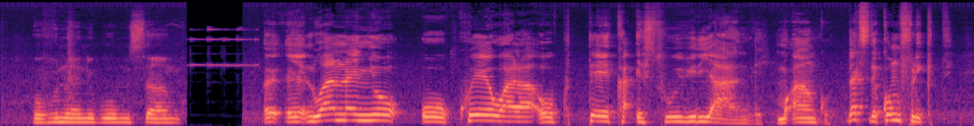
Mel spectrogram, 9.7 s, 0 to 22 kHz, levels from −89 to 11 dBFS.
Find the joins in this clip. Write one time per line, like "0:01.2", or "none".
0:01.9
0:07.6
0:08.3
